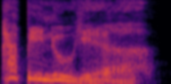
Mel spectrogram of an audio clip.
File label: Male Drust Emote HAPPY NEW YEAR LUNAR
